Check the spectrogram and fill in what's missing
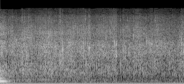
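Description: Congregation at a Sunday televised Mass applauding, a dense continuous wash of many hands clapping, loud and steady for a couple of seconds with no talking over it.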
